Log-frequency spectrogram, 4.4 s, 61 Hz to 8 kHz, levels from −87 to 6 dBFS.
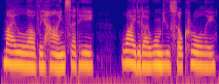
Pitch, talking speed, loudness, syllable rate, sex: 185 Hz, 165 wpm, -15 LUFS, 4.0 syllables/s, female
